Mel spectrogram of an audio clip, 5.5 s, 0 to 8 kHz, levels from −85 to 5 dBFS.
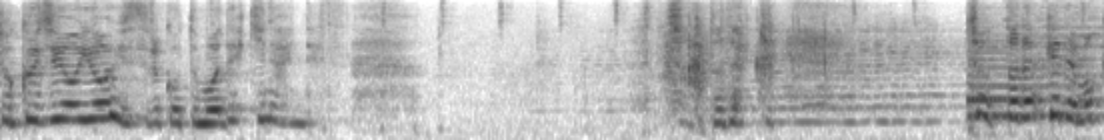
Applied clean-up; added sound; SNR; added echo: none; none; none; none.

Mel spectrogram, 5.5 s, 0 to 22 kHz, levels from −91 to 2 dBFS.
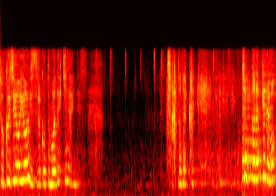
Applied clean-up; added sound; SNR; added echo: neural separator model SepFormer DNS4.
